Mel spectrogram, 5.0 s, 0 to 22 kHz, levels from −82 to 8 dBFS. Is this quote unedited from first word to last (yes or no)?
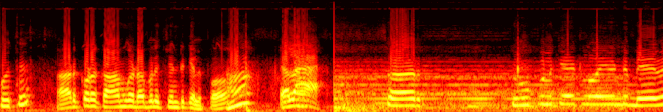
no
